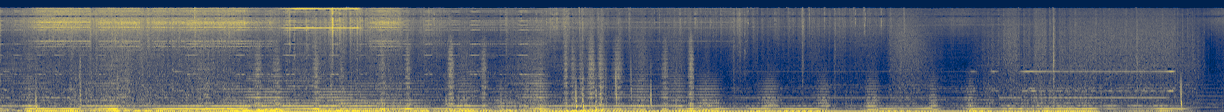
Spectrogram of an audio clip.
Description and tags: An electric static ambience loop sound to be used in sci-fi games, or similar high tech sounding games. Useful for envionments with computers, or televisions, for making an eerie feeling of abandonment while the main character is unraveling big secrets.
